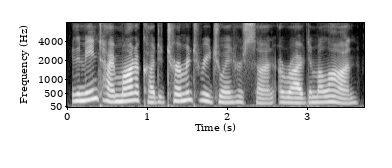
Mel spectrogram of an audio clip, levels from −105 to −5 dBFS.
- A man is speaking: No, female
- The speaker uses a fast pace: No, average, 195 wpm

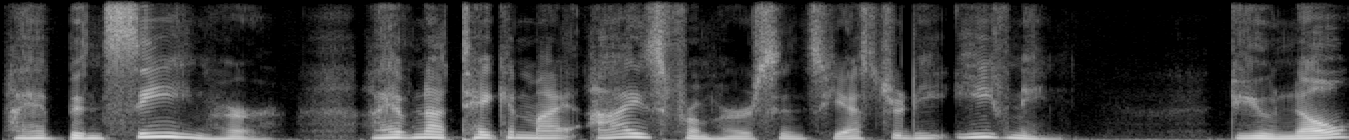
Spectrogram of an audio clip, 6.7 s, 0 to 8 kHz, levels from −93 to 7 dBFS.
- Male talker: Yes, male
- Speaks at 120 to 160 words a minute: No, average, 170 wpm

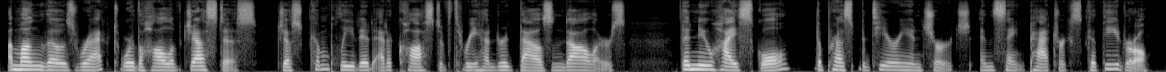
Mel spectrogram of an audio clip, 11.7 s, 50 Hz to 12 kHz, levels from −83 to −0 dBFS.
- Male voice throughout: No, female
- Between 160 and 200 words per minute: No, average, 150 wpm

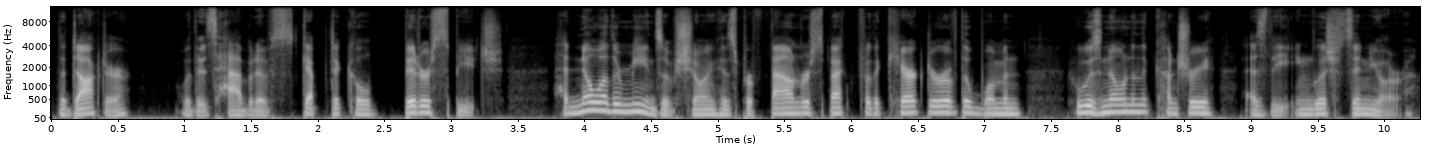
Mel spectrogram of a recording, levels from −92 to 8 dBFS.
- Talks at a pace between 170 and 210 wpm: Yes, average, 200 wpm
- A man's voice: Yes, male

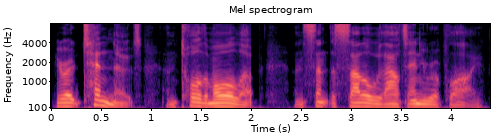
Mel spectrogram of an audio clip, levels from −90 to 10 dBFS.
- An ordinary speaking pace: No, fast, 220 wpm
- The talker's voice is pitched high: No, low, 100 Hz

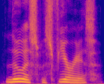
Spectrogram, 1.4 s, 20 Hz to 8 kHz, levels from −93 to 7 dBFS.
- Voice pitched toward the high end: Yes, high, 235 Hz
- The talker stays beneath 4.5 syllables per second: Yes, 3.5 syllables/s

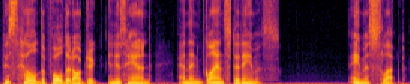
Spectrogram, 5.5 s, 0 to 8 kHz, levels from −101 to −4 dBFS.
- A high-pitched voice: No, low, 110 Hz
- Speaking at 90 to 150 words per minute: No, average, 165 wpm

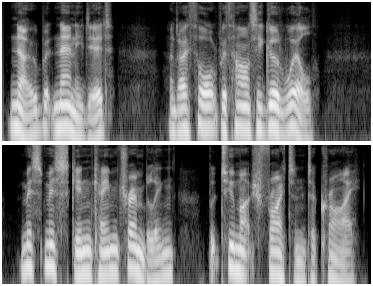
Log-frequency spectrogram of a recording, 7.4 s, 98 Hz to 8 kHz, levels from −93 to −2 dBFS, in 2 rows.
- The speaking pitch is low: Yes, low, 130 Hz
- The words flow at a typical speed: Yes, average, 170 wpm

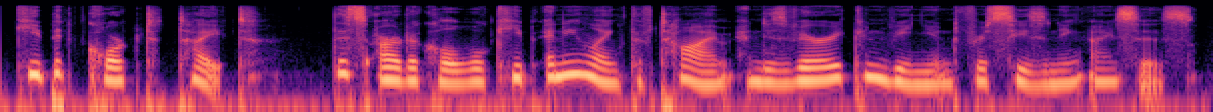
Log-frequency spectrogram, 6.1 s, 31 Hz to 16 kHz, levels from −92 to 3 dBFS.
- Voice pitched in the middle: Yes, medium, 180 Hz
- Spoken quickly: No, average, 190 wpm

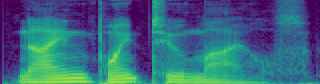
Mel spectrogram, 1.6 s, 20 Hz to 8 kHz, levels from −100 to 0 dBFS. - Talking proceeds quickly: No, average, 150 wpm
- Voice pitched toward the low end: Yes, very low, 95 Hz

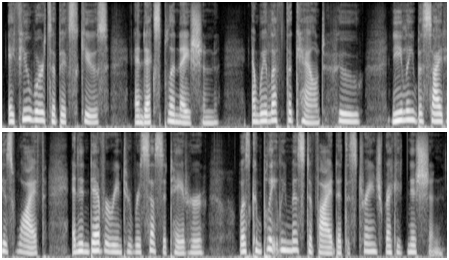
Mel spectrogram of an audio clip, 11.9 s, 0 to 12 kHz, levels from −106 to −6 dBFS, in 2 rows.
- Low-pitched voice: No, medium, 185 Hz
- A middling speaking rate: Yes, average, 145 wpm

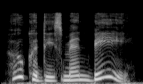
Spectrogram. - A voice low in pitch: No, high, 225 Hz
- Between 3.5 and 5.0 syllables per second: No, 5.6 syllables/s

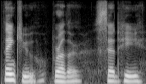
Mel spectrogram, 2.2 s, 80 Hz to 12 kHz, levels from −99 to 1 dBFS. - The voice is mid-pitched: Yes, medium, 165 Hz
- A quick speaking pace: No, slow, 135 wpm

